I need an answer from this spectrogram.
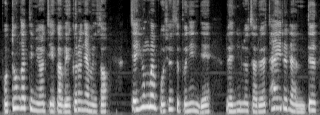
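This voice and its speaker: Woman, middle-aged, first-person story narration, steady confessional tone, mid pitch. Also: moderate pace.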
